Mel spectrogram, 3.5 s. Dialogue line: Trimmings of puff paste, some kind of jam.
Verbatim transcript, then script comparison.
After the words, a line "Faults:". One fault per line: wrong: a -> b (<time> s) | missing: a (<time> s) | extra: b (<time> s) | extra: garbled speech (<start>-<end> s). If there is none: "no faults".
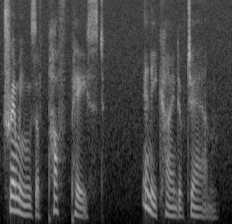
Trimmings of puff paste, any kind of jam.
Faults:
wrong: some -> any (2.1 s)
